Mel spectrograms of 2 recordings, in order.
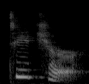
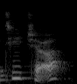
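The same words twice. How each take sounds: First: The final R is pronounced, in an American accent. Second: The final R is dropped, in a British accent. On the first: "Americans say teacher" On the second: "So they say teacher"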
